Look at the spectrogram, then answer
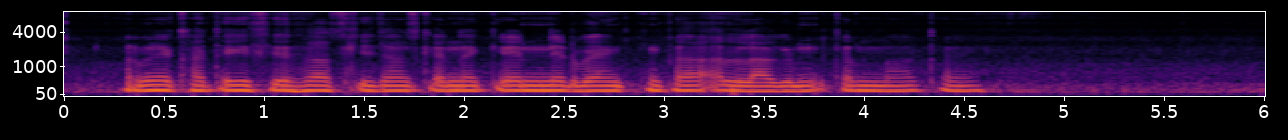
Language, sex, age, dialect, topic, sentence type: Hindi, male, 25-30, Marwari Dhudhari, banking, question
